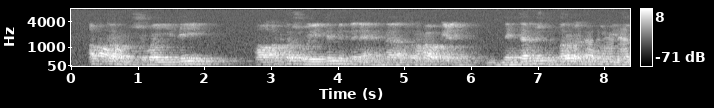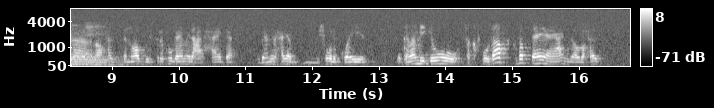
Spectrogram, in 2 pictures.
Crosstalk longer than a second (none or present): present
